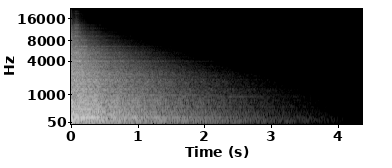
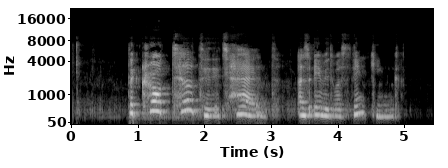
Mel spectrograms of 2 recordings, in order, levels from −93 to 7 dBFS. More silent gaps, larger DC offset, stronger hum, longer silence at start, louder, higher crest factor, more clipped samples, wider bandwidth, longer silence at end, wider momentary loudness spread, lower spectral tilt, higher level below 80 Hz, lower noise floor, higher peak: neither; neither; neither; second, 0 s vs 0.85 s; about the same, -22 LUFS vs -23 LUFS; about the same, 22 dB vs 22 dB; neither; first, 14 kHz vs 9.6 kHz; first, 2.65 s vs 0.55 s; first, 26 LU vs 18 LU; about the same, -5 dB/octave vs -4.5 dB/octave; first, -38 dBFS vs -70 dBFS; first, -85 dBFS vs -59 dBFS; about the same, -4 dBFS vs -2 dBFS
